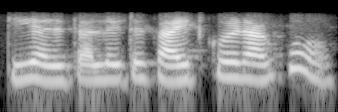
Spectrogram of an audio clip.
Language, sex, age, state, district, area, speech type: Bengali, female, 18-30, West Bengal, Howrah, urban, conversation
